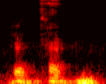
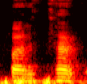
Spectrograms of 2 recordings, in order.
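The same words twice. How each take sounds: First: Said in the usual way. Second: पृथक said par-thak; misspelt reading. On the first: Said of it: "लेकिन होता क्या है". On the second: Shown as a demonstration. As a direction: move the r after the vowel in पृथक. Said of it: "ये क्या लिखा है". (पृथक को पर-थक पढ़ें)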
